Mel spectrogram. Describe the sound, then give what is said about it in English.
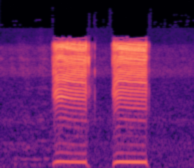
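A mobile phone vibrates on a hard surface, two loud, even buzzes of about half a second each, separated by a short pause, against a quiet background with no voices. “Somebody's phone's bad. going off.”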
